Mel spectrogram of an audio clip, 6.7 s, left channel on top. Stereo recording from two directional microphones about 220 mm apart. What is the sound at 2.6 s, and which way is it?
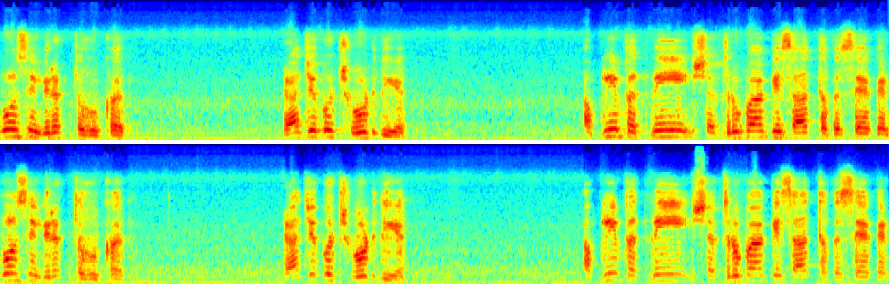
Speech, centre (ahead or behind).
